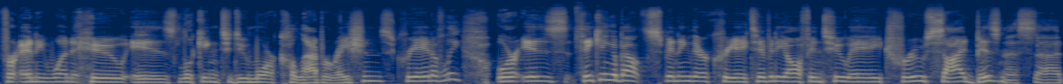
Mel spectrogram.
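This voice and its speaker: Higher-pitched American male podcast host. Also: a bit bright. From United States. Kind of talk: conversational podcast introduction.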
